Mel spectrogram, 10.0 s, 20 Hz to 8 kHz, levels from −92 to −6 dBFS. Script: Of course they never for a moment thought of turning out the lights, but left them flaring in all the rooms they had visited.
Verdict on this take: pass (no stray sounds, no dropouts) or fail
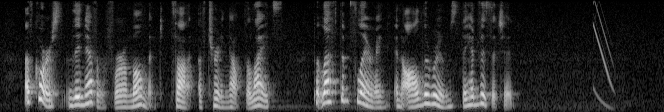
fail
